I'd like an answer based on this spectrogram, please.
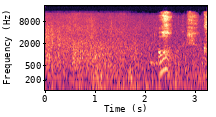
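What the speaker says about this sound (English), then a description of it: "Storm still is happening though." Steady heavy rain and rumbling thunder of a thunderstorm in the Life is Strange video game, a constant wash of rainfall with a few brief brighter bursts near the end and no voices.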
